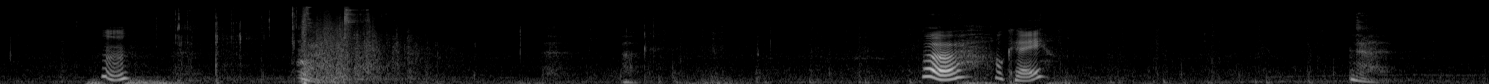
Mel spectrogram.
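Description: A young woman speaks now and then into a close microphone.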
